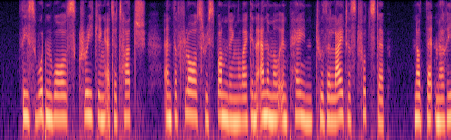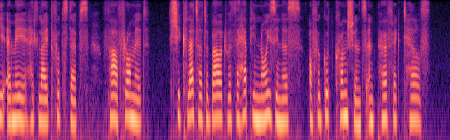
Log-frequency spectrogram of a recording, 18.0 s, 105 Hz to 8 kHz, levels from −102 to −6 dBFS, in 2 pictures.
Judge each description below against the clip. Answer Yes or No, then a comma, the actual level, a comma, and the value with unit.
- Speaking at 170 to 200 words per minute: No, average, 145 wpm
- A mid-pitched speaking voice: No, high, 205 Hz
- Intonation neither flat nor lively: No, narrow, 1.7 semitones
